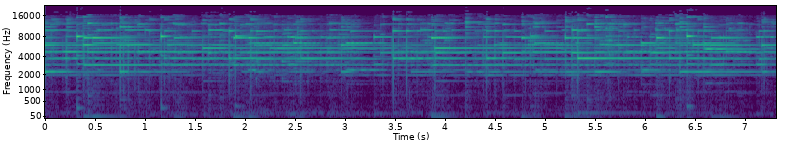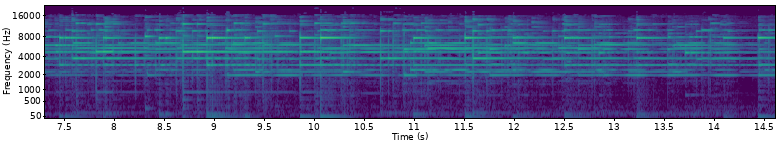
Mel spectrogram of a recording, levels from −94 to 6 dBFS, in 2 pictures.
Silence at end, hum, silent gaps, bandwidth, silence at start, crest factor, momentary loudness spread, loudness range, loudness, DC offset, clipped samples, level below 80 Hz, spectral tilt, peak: 0 s; none; none; 19 kHz; 0 s; 18 dB; 10 LU; 4 LU; -27 LUFS; under 0.1%; under 0.1%; -76 dBFS; 6 dB/octave; -10 dBFS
